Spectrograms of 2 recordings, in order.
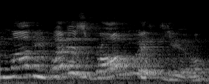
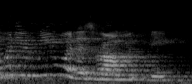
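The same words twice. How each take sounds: First: Put-on higher, louder voice of a puzzled child; upset son. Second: High-pitched start, settling into mock-calm mom; put-on calm. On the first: Son confronts his oddly calm mother, imitated puzzled child. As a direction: imitate a young son questioning mom. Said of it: "He's like". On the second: Mom answers her puzzled son, exaggeratedly calm. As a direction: play a mother being deliberately calm. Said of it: "so I'm being really calm".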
